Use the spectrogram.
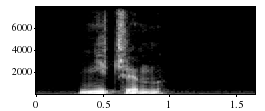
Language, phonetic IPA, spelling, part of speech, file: Polish, [ˈɲit͡ʃɨ̃m], niczym, conjunction / preposition / pronoun, Pl-niczym.ogg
